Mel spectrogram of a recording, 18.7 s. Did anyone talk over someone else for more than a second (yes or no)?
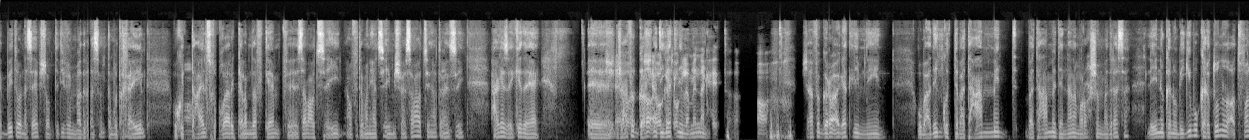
yes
